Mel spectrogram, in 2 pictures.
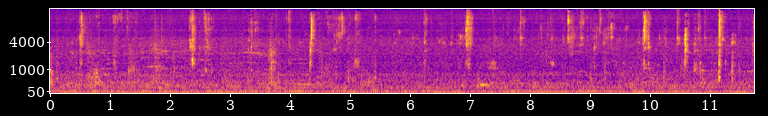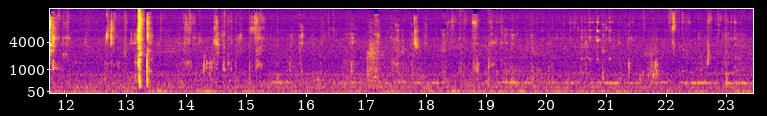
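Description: Close-mic chewing and mouth clicks of someone eating braised pork humba by hand, faint, with many small scattered clicks and one sharper click about 13 seconds in.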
